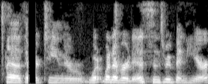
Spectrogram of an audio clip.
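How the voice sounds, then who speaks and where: At a moderate pace, a woman speaks with a Louisiana accent. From southwest Louisiana. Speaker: associate pastor and university administrator. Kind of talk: podcast interview.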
